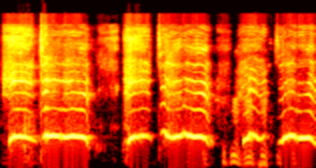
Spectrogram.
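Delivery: very high, loud, thrilled, excited scream. Telling how she reacted when he hit 50, retelling an excited scream. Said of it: "I screamed".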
